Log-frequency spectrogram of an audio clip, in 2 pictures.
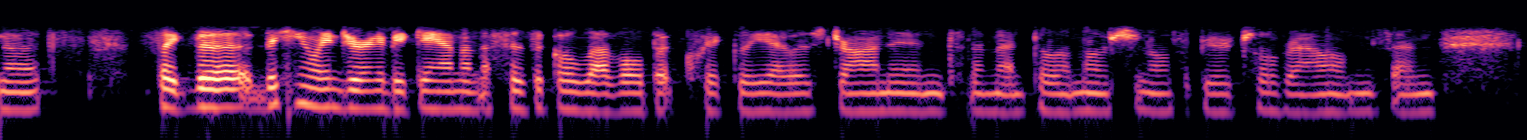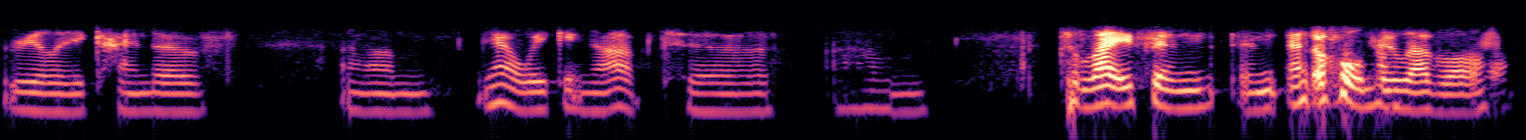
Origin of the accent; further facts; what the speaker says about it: Midwest, United States; I grew up in the Midwest and hadn't really had opportunities for different alternative kinds of and holistic orientation around health and healing.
